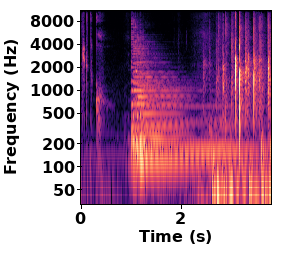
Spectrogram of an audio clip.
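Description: Audience applause breaks out as a sustained musical chord rings out, scattered claps building quickly into a dense, loud patter over the fading tone.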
